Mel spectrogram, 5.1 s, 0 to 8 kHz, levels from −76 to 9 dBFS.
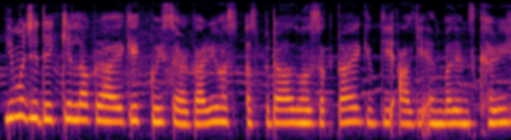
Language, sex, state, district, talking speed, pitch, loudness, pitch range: Hindi, female, Arunachal Pradesh, Papum Pare, 220 wpm, 265 Hz, -12 LUFS, 250-295 Hz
